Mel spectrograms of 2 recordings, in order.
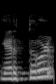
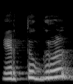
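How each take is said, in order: First: No g is heard; the vowel is lengthened. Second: A hard g sound is heard mid-word. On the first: The speaker calls it right. "യുമുഷാക് ഗെ പേര് പോലെ തന്നെ സോഫ്റ്റ് ആയാണ് ഉച്ചരിക്കേണ്ടത്" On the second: The speaker calls it wrong. "ഇത് തെറ്റാണ്"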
